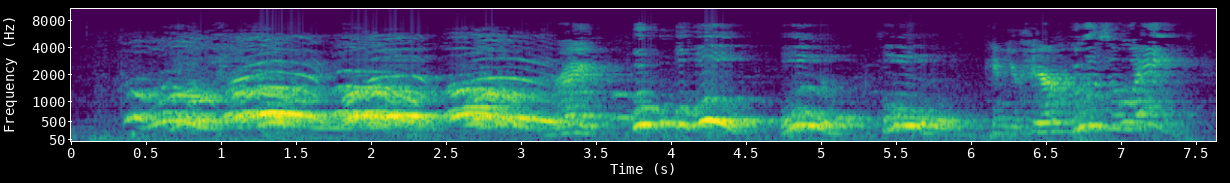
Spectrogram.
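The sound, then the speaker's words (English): A group of first graders imitate great horned owl hoots during a Four Winds science activity, their high voices overlapping in a loud, continuous chorus of wavering calls, with a brief dip before a final burst. “Mimicking owls is a hoot”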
